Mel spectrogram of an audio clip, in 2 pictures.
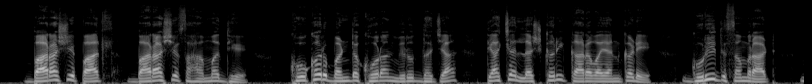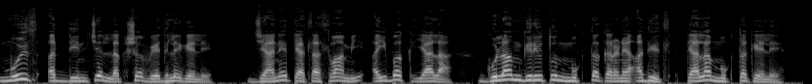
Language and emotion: Marathi, neutral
